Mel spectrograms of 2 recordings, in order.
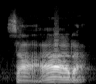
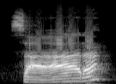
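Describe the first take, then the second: First: Said in the usual way. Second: Sahara drawn out slowly and loud, sa-a-ra; stretched demo. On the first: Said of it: "se separan y queda un hiato". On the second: Shown as a demonstration. Teacher showing students the split vowels, slow and loud. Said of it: "dos vocales juntas".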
